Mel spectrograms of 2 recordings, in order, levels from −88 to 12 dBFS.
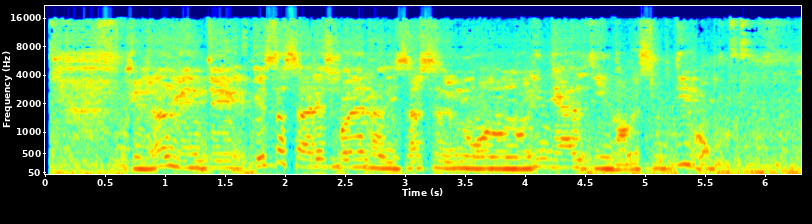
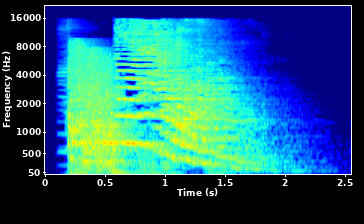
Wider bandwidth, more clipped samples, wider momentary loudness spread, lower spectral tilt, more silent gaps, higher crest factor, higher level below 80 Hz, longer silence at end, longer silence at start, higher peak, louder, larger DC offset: first, over 20 kHz vs 16 kHz; first, 0.2% vs under 0.1%; second, 6 LU vs 17 LU; about the same, -2.5 dB/octave vs -1.5 dB/octave; neither; about the same, 10 dB vs 14 dB; first, -26 dBFS vs -42 dBFS; second, 0 s vs 0.6 s; about the same, 0.05 s vs 0.1 s; first, 0 dBFS vs -6 dBFS; first, -7 LUFS vs -18 LUFS; neither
